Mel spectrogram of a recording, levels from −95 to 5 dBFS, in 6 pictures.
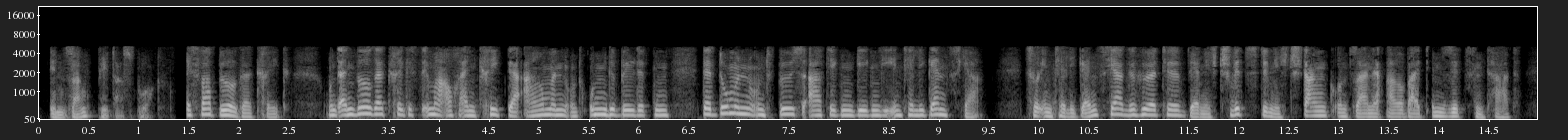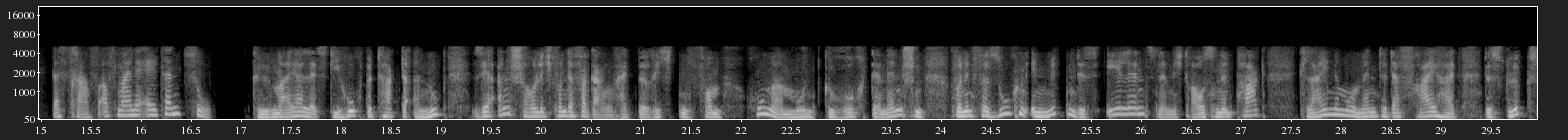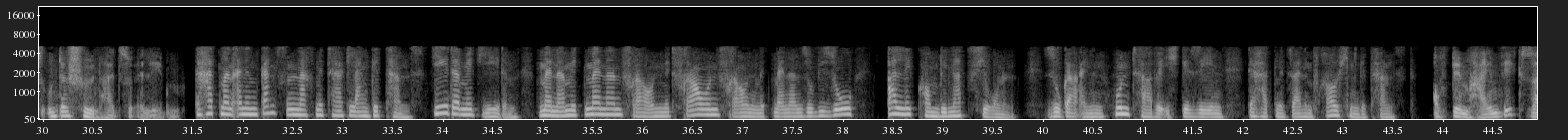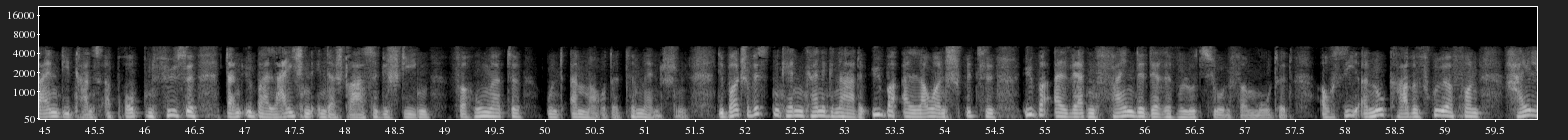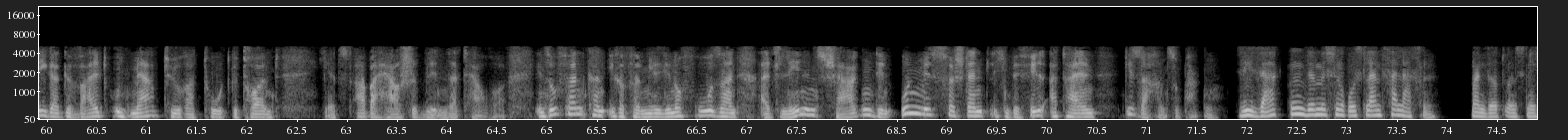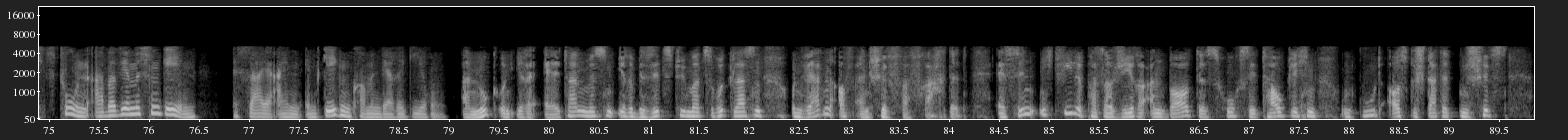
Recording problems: high frequencies cut off; noticeable; nothing above 5 kHz
garbled, watery; slightly

